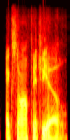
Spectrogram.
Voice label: "ex officio", American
